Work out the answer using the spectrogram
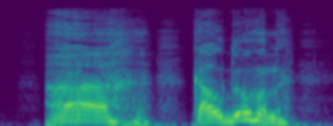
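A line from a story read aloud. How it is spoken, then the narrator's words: Short laugh. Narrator (Russian): хохотнул городской агроном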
